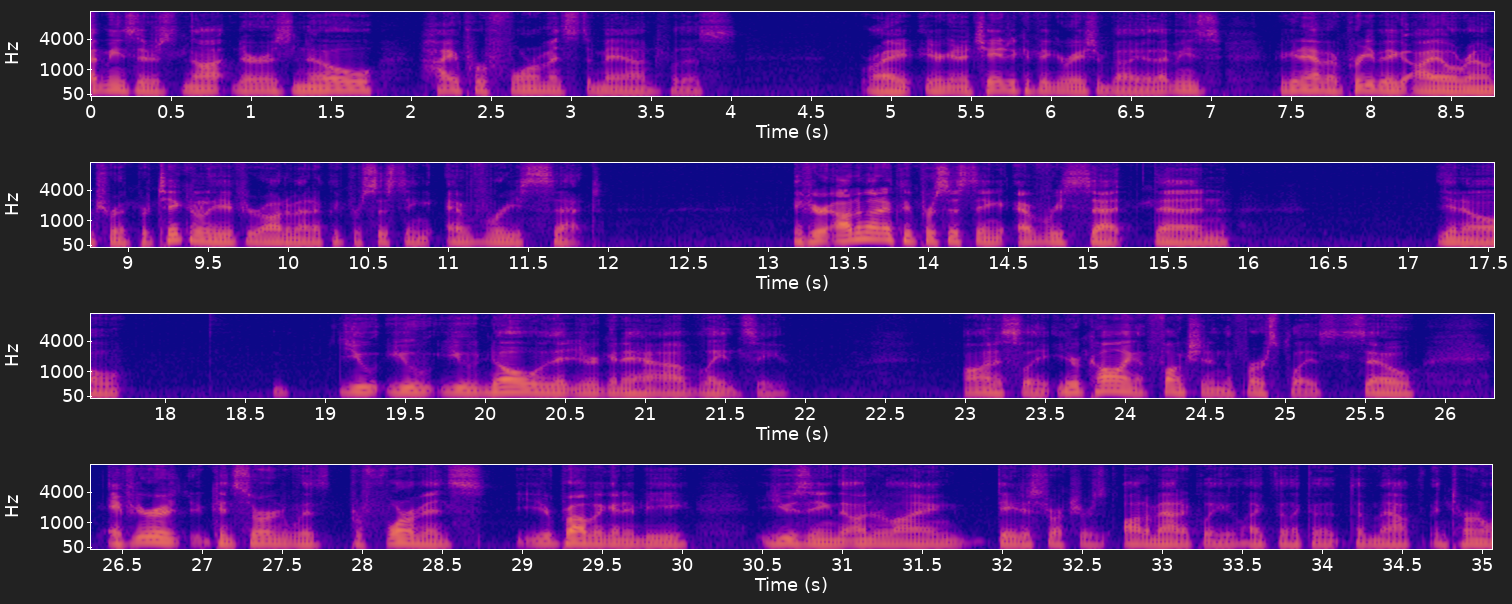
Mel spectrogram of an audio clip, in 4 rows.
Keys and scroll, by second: 8.4-9.9 typing, 23.7-24.4 h.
